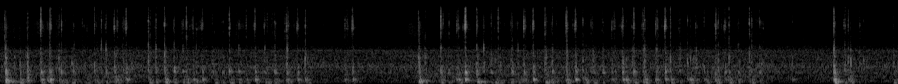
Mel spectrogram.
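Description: Fingertips of both hands type on the black plastic chiclet keys of a grey Acer Chromebook C20 (2014) laptop keyboard. A steady run of quick, soft, clicky taps with bright tops and short, dry decays continues with brief lulls, and a few sharper, louder keystrokes stand out.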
